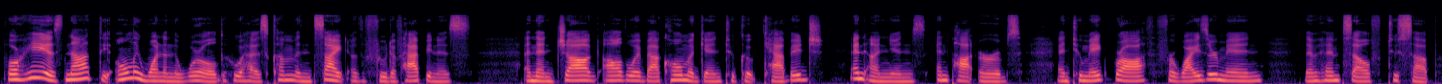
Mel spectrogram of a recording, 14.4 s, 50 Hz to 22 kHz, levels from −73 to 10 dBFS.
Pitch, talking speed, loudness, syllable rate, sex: 180 Hz, 200 wpm, -20 LUFS, 4.7 syllables/s, female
